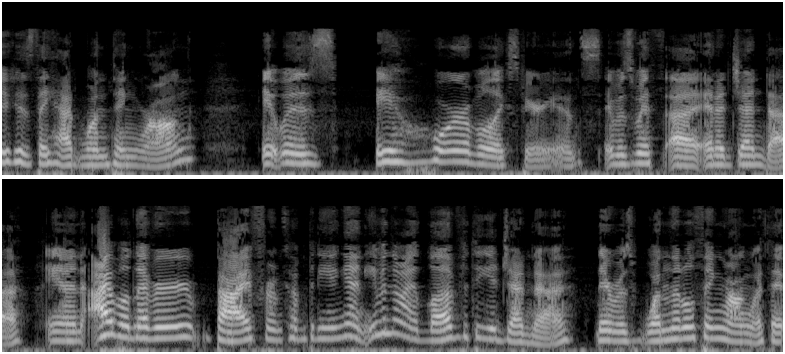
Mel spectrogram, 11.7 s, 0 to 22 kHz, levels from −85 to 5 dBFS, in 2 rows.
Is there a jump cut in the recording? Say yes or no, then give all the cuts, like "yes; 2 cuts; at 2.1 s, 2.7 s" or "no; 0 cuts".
yes; 1 cut; at 8.0 s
